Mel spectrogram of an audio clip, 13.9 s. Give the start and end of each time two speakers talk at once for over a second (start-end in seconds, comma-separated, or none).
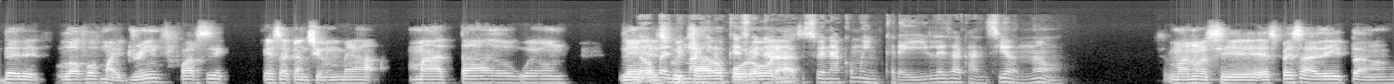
6.3-8.3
